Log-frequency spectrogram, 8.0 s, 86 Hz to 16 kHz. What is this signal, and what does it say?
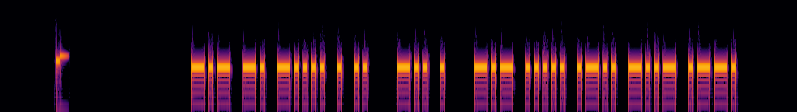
Morse code, heard as a keyed tone, about 28 wpm, 700 Hz. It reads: KN6EI DE K5LXP
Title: USA Callsign DE Callsign - 5 Characters - 28wpm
